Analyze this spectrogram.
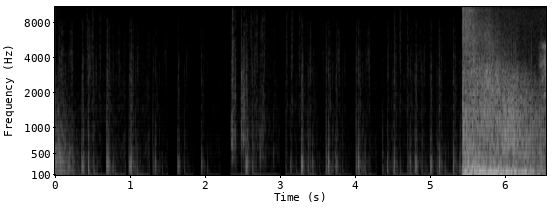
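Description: A rifle fires loud, booming shots.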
